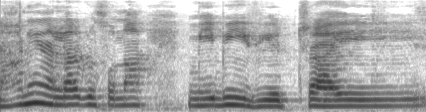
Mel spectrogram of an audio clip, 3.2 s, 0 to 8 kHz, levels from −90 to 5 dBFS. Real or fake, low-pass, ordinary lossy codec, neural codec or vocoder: fake; none; none; codec, 16 kHz, 8 kbps, FreqCodec, larger model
